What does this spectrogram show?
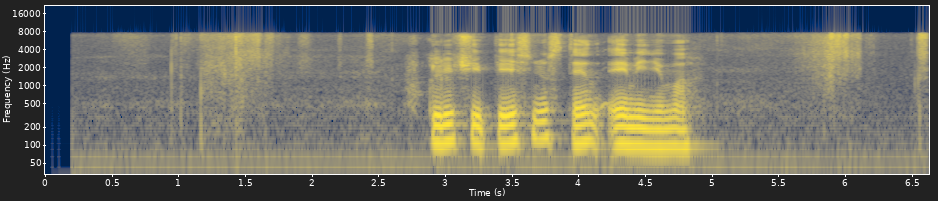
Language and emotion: Russian, neutral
